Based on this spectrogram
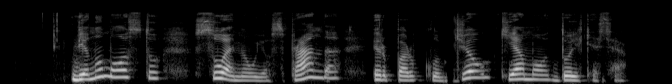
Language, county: Lithuanian, Kaunas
